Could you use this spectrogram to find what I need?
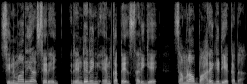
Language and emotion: Santali, surprised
